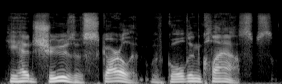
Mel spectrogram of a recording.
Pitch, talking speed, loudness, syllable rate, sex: 120 Hz, 170 wpm, -15 LUFS, 3.8 syllables/s, male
